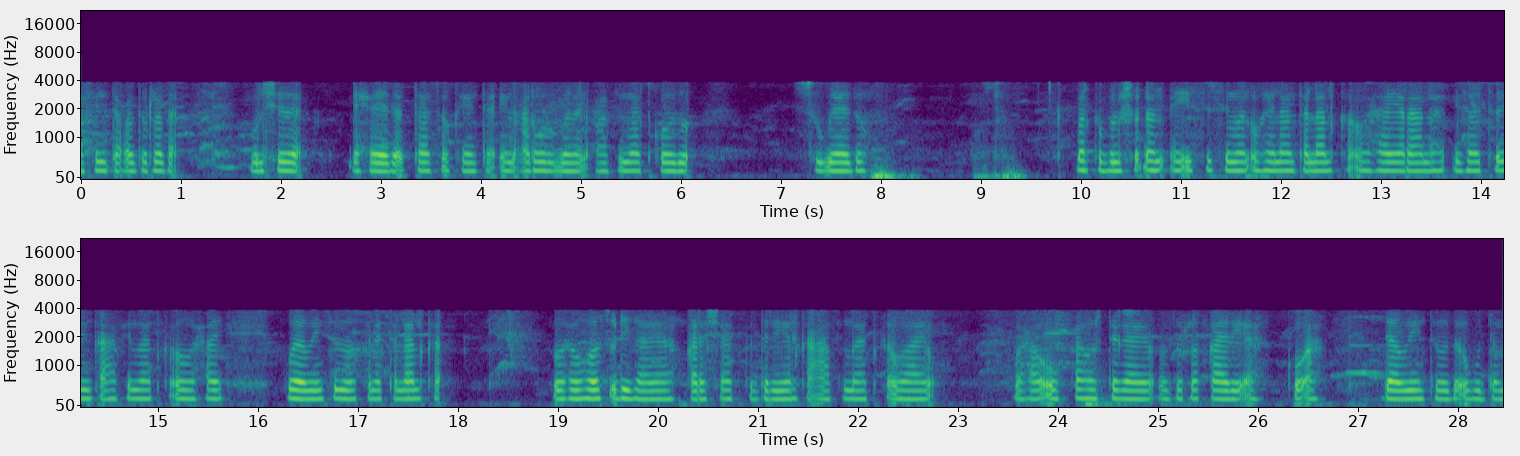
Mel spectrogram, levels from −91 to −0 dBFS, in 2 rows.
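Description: From start to end, the speech carries Bluetooth CVSD headset codec damage: one-bit up/down coding with an adapting step, consistent with a 64 kbps link. Sibilants turn scratchy over a granular hiss. A spectrogram shows everything cut off at 4 kHz; the waveform looks fuzzy and stepped.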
